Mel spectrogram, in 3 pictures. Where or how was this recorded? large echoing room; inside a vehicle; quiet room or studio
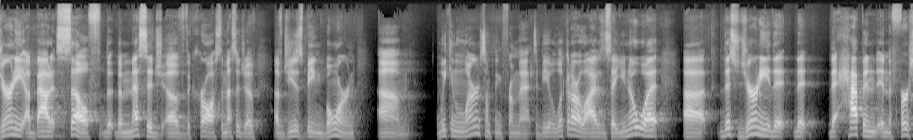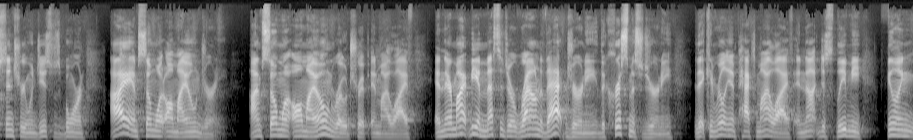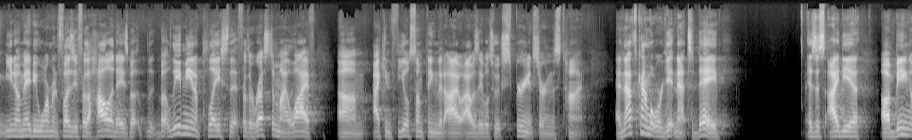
large echoing room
